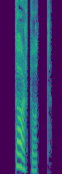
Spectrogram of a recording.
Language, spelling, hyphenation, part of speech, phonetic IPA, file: Hungarian, tartott, tar‧tott, verb, [ˈtɒrtotː], Hu-tartott.ogg
- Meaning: 1. third-person singular indicative past indefinite of tart 2. past participle of tart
